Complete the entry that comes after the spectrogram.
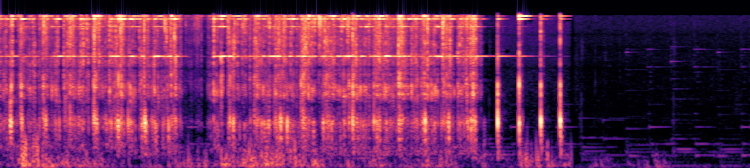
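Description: A hard stone grinding earth pigment to powder in a mortar: a gritty scraping rasp full of small knocks. Just before five seconds in it ends in three or four sharp clacks of stone on the mortar, leaving light background music.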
